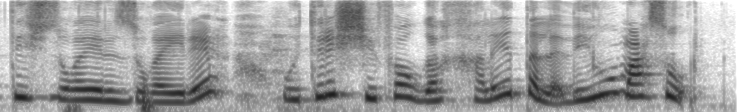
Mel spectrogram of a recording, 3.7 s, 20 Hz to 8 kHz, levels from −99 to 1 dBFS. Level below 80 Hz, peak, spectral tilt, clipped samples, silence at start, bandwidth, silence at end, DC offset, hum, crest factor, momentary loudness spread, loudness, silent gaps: -50 dBFS; -8 dBFS; -4 dB/octave; under 0.1%; 0.05 s; 8 kHz; 0.25 s; under 0.1%; none; 14 dB; 6 LU; -22 LUFS; none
